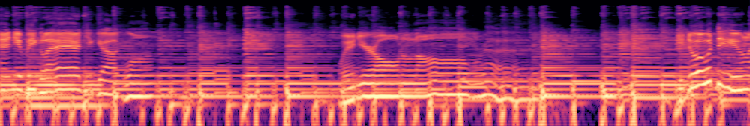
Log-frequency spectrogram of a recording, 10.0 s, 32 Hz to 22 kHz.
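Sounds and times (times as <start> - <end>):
acoustic guitars strumming: 0.0 - 10.0.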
